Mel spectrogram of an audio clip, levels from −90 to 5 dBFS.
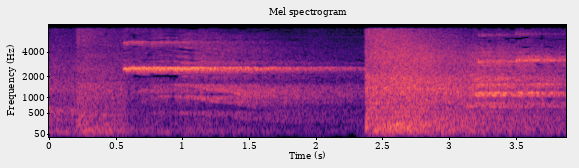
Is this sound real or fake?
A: real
